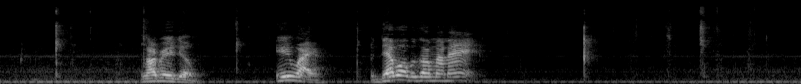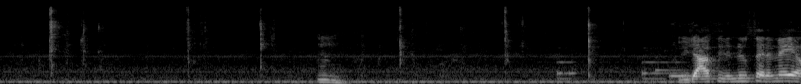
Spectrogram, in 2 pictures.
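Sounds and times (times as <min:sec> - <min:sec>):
steady low hum: 0:00.0 - 0:16.0
crunching raw vegetable: 0:05.8 - 0:10.9
person humming mm: 0:11.2 - 0:11.5.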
